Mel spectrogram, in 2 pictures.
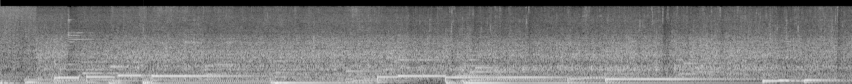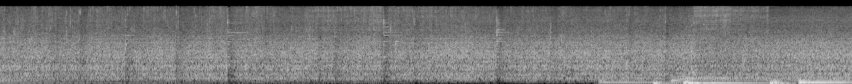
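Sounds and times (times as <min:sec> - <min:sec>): background music: 0:00.0 - 0:09.3, 0:15.1 - 0:17.0
shrimp sizzling in a wok: 0:00.0 - 0:10.1, 0:14.6 - 0:17.0.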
